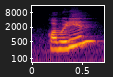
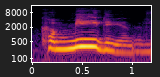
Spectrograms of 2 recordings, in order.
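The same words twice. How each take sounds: First: The stress is not on the second syllable. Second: The stress is on the second syllable. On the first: The speaker calls it wrong. "is not comedian" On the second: The speaker calls it right. "The stress is on me. Comedian. That's the right way"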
